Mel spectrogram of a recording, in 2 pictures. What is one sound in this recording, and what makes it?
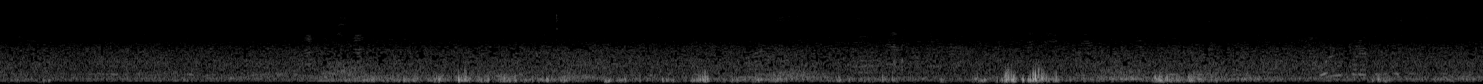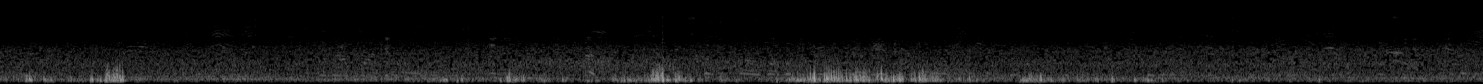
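A small crowd chatters and calls out in the distance, outdoors.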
